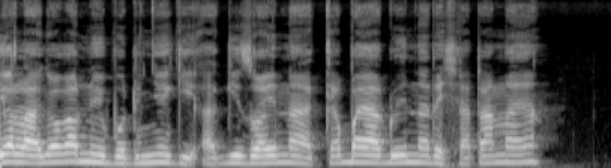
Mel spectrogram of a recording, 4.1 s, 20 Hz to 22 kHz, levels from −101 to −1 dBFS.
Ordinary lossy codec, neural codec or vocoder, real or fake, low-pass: none; none; real; none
